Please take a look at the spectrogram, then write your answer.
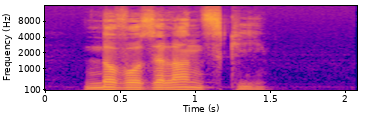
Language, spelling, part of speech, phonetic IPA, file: Polish, nowozelandzki, adjective, [ˌnɔvɔzɛˈlãnt͡sʲci], Pl-nowozelandzki.ogg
